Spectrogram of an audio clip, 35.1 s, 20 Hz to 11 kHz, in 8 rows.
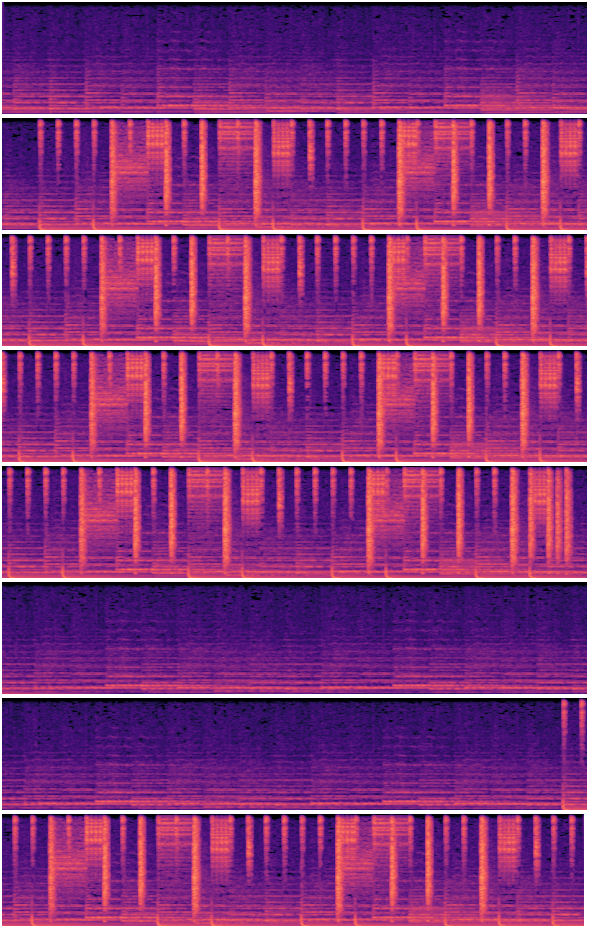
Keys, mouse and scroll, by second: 6.6 click, 7.9 a, 8.2 click, 16.0 a, 16.3 click, 23.6 a, 23.8 click, 30.9 BackSpace, 32.9 click, 33.2 BackSpace.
